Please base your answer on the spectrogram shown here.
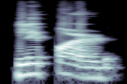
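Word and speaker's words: leopard: यहां पर आगे लिखा है और ओ साइलेंट हो जाता है। जैसे उदाहरण के माध्यम से समझिए। यहां पर लिखा है एल ई ओ पी ए आर डी और इसका उच्चारण होता है लेपर्ड और इसकी हिंदी होती है तेंदुआ।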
